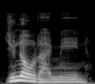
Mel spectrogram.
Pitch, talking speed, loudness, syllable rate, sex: 125 Hz, 315 wpm, -18 LUFS, 6.2 syllables/s, male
